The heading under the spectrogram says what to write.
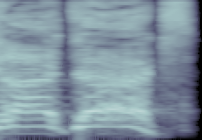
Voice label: threat infantry multiple, battlechatter, English, US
